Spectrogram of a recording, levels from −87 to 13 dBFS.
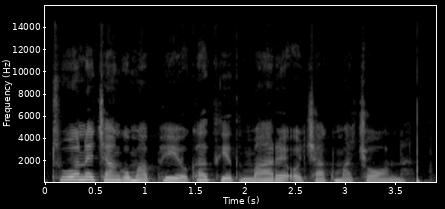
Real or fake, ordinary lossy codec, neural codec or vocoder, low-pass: real; none; none; 14.4 kHz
